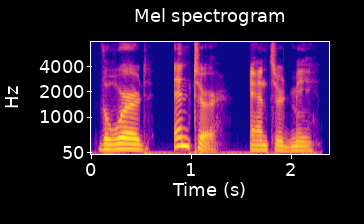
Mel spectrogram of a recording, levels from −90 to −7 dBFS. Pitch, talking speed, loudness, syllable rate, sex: 135 Hz, 125 wpm, -17 LUFS, 4.4 syllables/s, male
